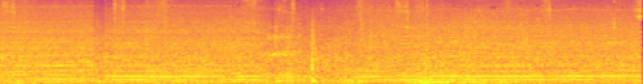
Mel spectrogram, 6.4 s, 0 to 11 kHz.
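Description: A 1969 Ford Mustang Boss 302 accelerates in the racing video game Forza Horizon 5, a steady engine drone with brief tire noise, moderately loud and continuous.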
